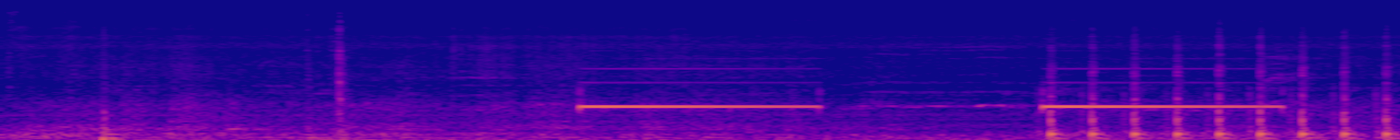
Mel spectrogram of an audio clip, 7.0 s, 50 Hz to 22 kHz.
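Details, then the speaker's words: 2008 Dodge Avenger, key on with A/C switched on, engine need not run: steady electronic tone with evenly spaced light ticks about two per second behind the glove box, from the air recirculation/blend door actuator. "Now, if every time you turn your key on, you hear this ticking noise. I mean, the car doesn't even have to be on. It's when you turn the AC on. You're gonna hear a ticking noise."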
